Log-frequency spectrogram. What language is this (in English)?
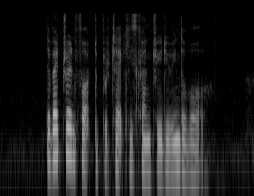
English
